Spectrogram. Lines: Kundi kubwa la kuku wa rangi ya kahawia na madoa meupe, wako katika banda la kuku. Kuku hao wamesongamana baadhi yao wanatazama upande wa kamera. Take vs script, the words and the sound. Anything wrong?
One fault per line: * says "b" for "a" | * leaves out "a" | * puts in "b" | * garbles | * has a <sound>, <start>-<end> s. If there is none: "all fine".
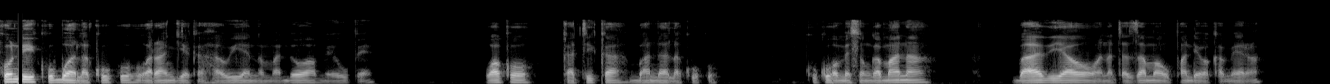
* has a dropout, 0.2-0.2 s
* leaves out "hao"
